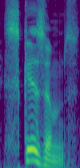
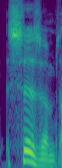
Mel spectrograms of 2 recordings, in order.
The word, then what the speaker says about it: schisms: Now, some might say schisms. I looked this up. That's a dual pronunciation. You can either say schisms or schisms. I used to like to say schisms, but I'm now thinking schisms might be better.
